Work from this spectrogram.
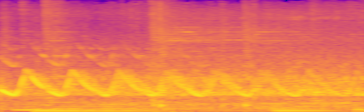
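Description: A white toy ambulance sounds its siren, a loud, close electronic wail rising and falling in quick repeated sweeps throughout, with no talk over it.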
